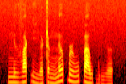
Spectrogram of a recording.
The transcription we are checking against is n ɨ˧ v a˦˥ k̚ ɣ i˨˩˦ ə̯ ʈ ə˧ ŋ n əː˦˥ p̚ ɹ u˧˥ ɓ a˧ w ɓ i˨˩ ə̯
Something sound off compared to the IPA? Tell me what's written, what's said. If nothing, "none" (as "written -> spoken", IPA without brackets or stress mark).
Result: none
